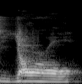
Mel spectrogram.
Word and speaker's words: Jarl: a travesty yes really that's how they say it in the game it's yarl yeah they say yeah well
